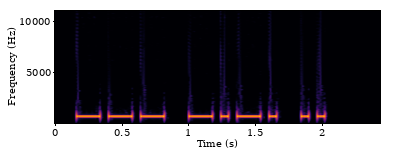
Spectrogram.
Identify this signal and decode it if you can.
Morse code, heard as a keyed tone, about 20 wpm, 700 Hz. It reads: OCI
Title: USA Call Sign Postfixes - 3 Letters 20wpm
